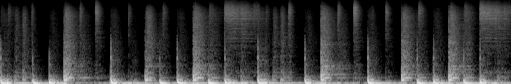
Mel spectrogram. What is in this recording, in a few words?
Busy Break 93 BPM; AMG - Keith LeBlanc Phat Butt Jams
